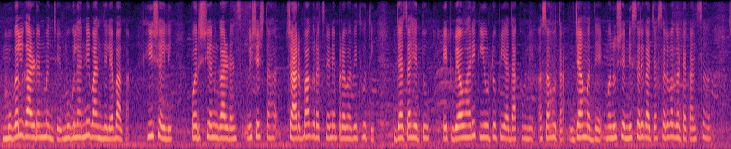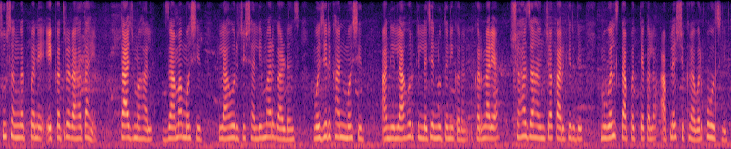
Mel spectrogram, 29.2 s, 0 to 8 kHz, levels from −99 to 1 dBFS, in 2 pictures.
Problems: none marked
